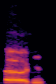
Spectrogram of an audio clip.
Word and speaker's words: Bowdoin: saying that word wrong beaudoin is that is that how you say it it's boat yeah bowdoin so what do you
